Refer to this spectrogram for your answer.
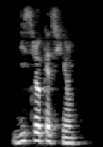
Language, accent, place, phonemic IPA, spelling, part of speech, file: French, France, Lyon, /di.slɔ.ka.sjɔ̃/, dislocation, noun, LL-Q150 (fra)-dislocation.wav
- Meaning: dislocation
